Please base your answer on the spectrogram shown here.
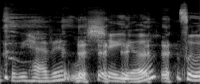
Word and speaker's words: LaShaya: So we have it, LaShaya. So it's spelled. A lot of people call you LaShaya, don't they? They call me LaShaya, Latasha, Latoya, so many other things.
